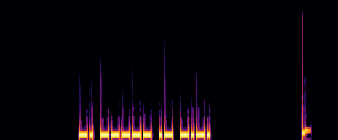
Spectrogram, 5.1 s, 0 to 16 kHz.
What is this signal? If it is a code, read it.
Morse code, heard as a keyed tone, about 30 wpm, 700 Hz. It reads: N0AC
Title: Easy Call Signs - 30wpm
